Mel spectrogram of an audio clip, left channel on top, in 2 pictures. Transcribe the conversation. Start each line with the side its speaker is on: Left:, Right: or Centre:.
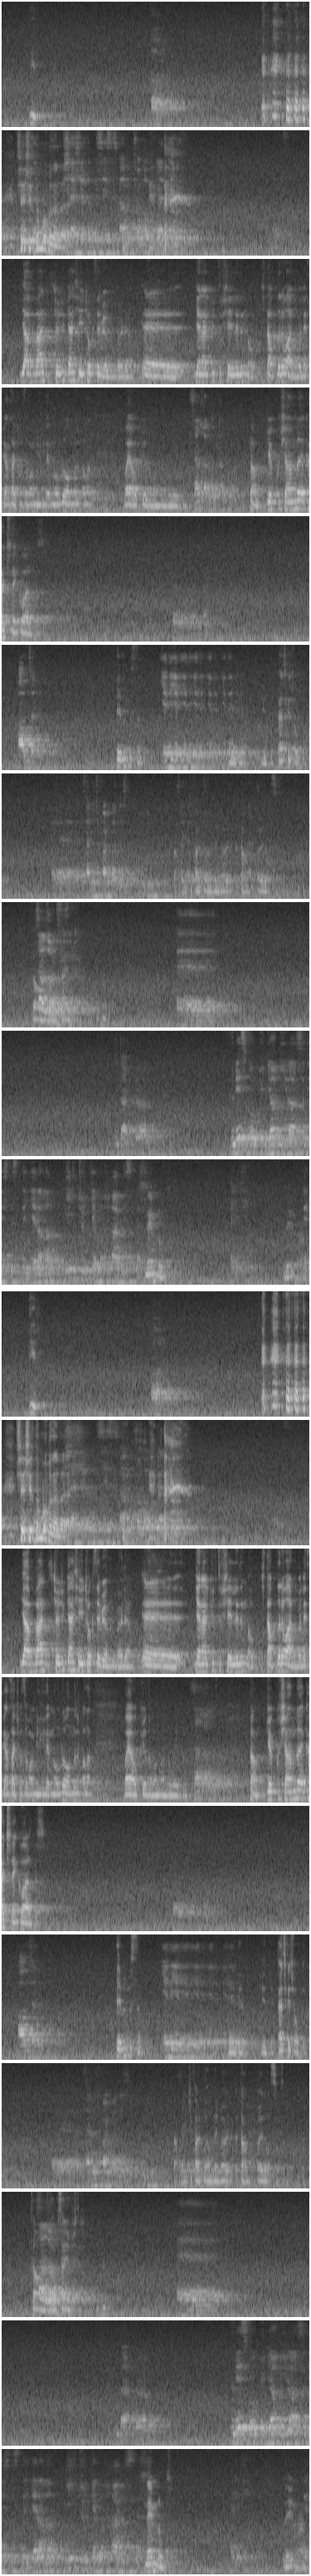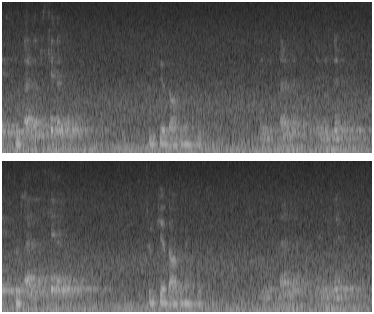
Right: Dil.
Left: Doğru.
Right: <laughs> Şaşırdım
Left: Evet. ya bir-
Right: mı buna da?
Left: bir şaşırdım. Bir sessiz kaldım.
Right: <laughs>
Left: Şok oldum yani. Niye? bu- Evet.
Right: Ya ben çocukken şeyi çok seviyordum böyle. Ee, genel kültür şeylerin o kitapları vardı böyle eskiden saçma sapan bilgilerin olduğu onları falan
Left: Hı hı.
Right: bayağı okuyordum ondan dolayıdır muhtemelen.
Left: Sen sor bakalım.
Right: Tamam. Gökkuşağında kaç renk vardır?
Left: Ee, dur dakika. 6.
Right: Emin misin?
Left: yedi, 7, yedi 7, 7, 7
Right: 7,
Left: eminim.
Right: 7. Kaç kaç olduk?
Left: Ee, sen iki farklı öndesin. <clears throat>
Right: Tamam
Left: Sayıları
Right: iki farklı
Left: tam hatırlamıyorum.
Right: alandayım. Öyle, tamam
Left: Evet.
Right: öyle olsun o zaman. Tamamdır
Left: Sana zor
Right: abi
Left: bir soru
Right: sen
Left: soruyorum.
Right: yapıştır. Hı hı.
Left: Ee, bir dakika. UNESCO Dünya Mirası listesinde yer alan ilk Türk yapı hangisidir?
Right: Nemrut.
Left: Hayır.
Right: Değil mi? abi?
Left: Nemrut
Right: Dur.
Left: nerede? Türkiye'de mi?
Right: Türkiye'de abi Nemrut.
Left: Nemrut nerede? Nemrut ne?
